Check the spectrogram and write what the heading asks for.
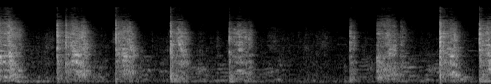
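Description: Metal spatula scraping and clanking against a wide metal pan as a thick pork, string bean and coconut milk stew is stirred. The strokes are irregular, about two a second, with a short pause near the middle.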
